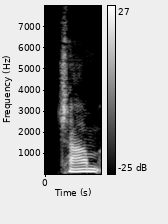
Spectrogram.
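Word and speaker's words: XARM: mit einer Art Lightversion das soll dann Scharm genannt werden also xar RM aber es wird Charm ausgesprochen und der früheste Startzeitpunkt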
